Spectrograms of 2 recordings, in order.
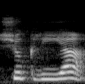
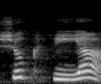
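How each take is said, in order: Both takes have the same delivery.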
